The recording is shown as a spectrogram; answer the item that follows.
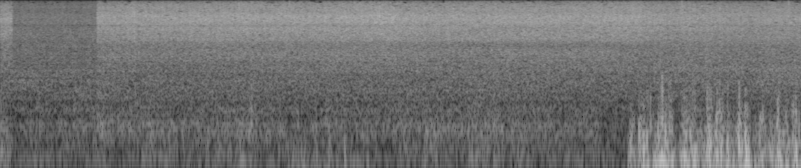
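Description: Torrential rain and hail pouring down in a dense, steady hiss. Near the end a low, irregular rumbling buffet joins it.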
